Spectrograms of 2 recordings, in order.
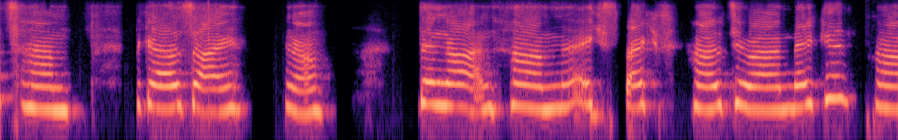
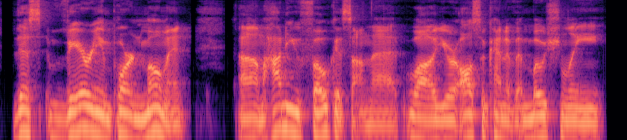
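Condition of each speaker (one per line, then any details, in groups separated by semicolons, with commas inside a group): ALS; about 8 years since diagnosis
No condition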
